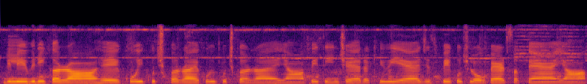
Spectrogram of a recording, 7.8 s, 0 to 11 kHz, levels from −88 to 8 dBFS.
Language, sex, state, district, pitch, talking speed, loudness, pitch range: Hindi, female, Rajasthan, Bikaner, 190 Hz, 230 wpm, -19 LUFS, 185-195 Hz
